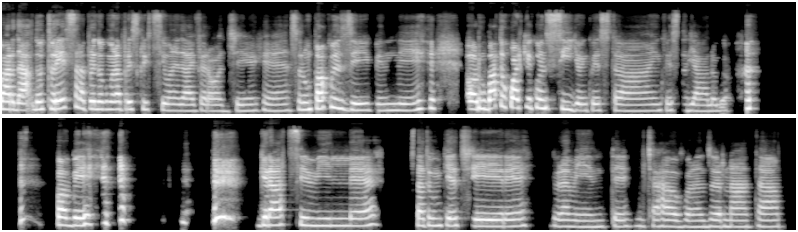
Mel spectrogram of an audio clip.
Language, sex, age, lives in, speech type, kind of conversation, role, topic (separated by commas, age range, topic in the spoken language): Italian, female, 30-34, Italy, conversation, unstructured, none, Qual è la cosa che ti fa arrabbiare di più nella vita quotidiana?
